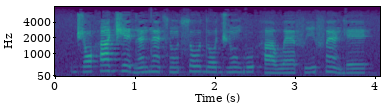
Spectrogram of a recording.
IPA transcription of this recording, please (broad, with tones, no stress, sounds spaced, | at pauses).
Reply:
d͡ʒ ɔ˧ h a˦ d͡ʒ e˦˨ d ɛ̃˨˦ d ɛ̃˦˨ s ũ˧ s o˦ d o˧ d͡ʒ ũ˧ ɡ u˧ h a˨ w ɛ˨ f i˨˦ f ɛ̃˦˨ ɡ e˧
